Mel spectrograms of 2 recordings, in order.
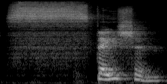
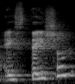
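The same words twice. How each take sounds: First: Station with no E in front; Station correcto; correct station. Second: Station with an added E at the start; Spanish-style estation; Station mal dicho; wrong station. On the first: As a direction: clean st onset for Station. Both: Shown as a demonstration.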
